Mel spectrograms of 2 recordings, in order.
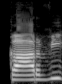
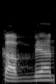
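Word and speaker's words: Karve: आता है हमेशा एक कार्वी कमिटी है कार्वी मैं स्पेलिंग साथ काव्या नहीं कार्वी है कार्वी है हां कार्वी है सी एन के ए आर व आई कार्वी कमिटी है जिसमें जिसने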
